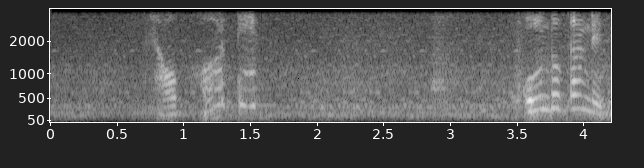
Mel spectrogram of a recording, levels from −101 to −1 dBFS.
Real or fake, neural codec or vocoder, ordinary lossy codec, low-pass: fake; codec, 24 kHz, 0.9 kbps, WavTokenizer, medium speech release version 2; none; 3.6 kHz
